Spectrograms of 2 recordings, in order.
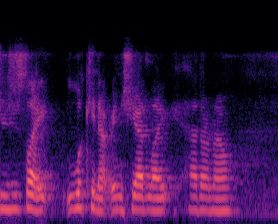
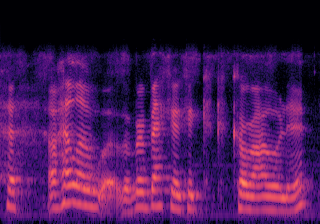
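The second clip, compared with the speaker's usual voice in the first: startled gasp; 4 semitones higher than usual. Real, not acted. Surprised by a visitor arriving.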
